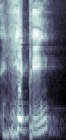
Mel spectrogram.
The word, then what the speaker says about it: Hippie: I would send you to Hippie. Hippie. Hippie. That's Yeah. how it's spelled.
